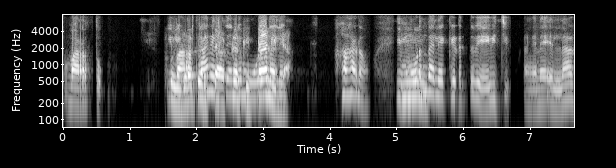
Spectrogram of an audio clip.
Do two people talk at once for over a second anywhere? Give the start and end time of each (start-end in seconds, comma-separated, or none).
1.6-3.3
